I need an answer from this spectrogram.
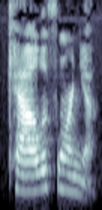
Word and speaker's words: California: cali cali it's a it's the relaxed a california yeah so neither of the eyes in this word are pronounced like a sharp e sound california california colorado now different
